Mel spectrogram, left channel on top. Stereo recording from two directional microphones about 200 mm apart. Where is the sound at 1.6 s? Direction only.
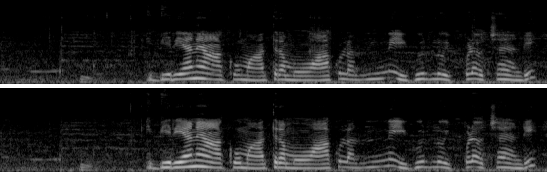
40° right (ahead or behind); by 5.2 s 20° right (ahead or behind).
